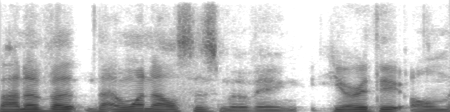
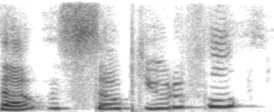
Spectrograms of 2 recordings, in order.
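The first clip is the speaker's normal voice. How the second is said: very high-pitched, jokingly tearful sniffle. Showing Ham how to deliver the reaction line: joking sniffle. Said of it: "you can hear Ham jokingly sniffle".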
